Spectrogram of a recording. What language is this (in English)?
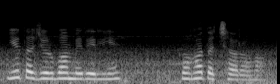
Urdu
